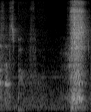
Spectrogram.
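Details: Adult male stifling sneezes by pinching his nose shut: a brief intake of breath, then a muffled, held-back sneeze burst.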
